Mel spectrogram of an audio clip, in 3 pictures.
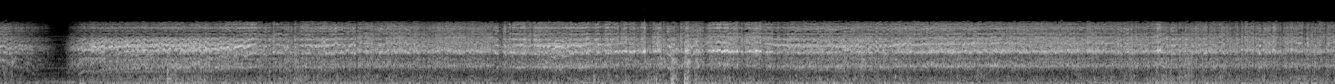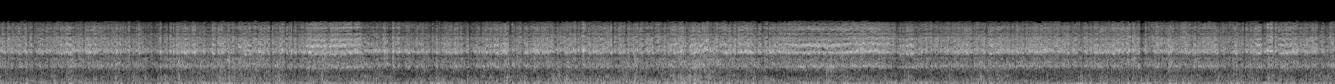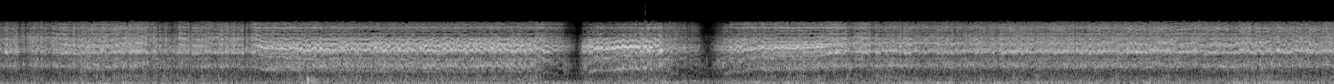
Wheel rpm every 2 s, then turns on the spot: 110, 210, 220, 230, 220, 230, 230, 230, 230, 230, 230, 230, 230, 230, 220, 190, 120, 180, 230, 230.
none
